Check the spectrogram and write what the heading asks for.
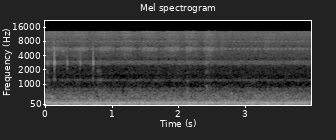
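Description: Steady low hum of room or recording noise, with a few faint pencil strokes on paper in the first second.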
